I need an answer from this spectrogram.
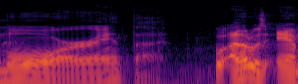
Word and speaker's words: Amarantha: Amarantha does not have the sound more in it. Amarantha.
